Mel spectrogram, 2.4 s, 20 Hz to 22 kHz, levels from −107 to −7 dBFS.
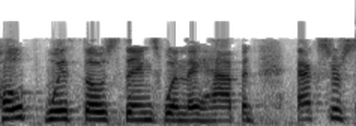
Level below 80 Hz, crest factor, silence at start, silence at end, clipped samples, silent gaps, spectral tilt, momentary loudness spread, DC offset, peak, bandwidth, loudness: -52 dBFS; 12 dB; 0 s; 0 s; 0.4%; none; -4 dB/octave; 6 LU; under 0.1%; 0 dBFS; 8.4 kHz; -11 LUFS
